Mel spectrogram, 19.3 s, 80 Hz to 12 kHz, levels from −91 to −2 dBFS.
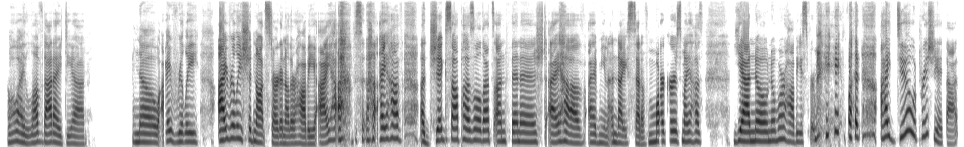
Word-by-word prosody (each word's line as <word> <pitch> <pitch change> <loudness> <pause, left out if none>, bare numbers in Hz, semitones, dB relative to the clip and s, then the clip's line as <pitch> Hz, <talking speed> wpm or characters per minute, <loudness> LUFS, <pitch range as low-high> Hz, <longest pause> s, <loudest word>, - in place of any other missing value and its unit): Oh, 200 +3 -7
I 200 -4 -2
love 185 +5 -3
that 195 +1 +3
idea. 165 -3 -4 0.9
No, 195 -2 -1
I 220 - 0
really 200 -2 -4 0.4
I 235 +1 +10
really 280 0 -1
should 235 -1 -3
not 190 -3 +3
start 165 -1 -2
another 165 0 -1
hobby, 160 -1 0
I 170 +3 +2
have 250 -1 +2
so 230 +3 -8 0.3
I 260 - +5
have 275 -3 +2 0.4
a 215 -2 +3
jigsaw 240 - +2
puzzle 240 -2 0
that's 230 -1 0
unfinished, 210 -2 -2
I 190 0 +3
have 185 -5 +1
I 195 0 -3
mean, 175 -2 -10
a 190 - -6
nice 175 -3 -1
set 160 -3 -1
of 150 +1 -10
markers, 215 +2 +1
my 205 0 -1
hus 210 -1 -4 0.6
Yeah, 210 +1 +6
no, 215 0 +2
no 225 +1 -3
more 265 +2 -2
hobbies 200 -1 -4
for - - -8
me, 295 - +1 0.6
but 315 -1 +5 0.4
I 320 +3 +3
do 350 - 0
appreciate 310 - -6
that. 155 -1 -6
205 Hz, 150 wpm, -22 LUFS, 185-235 Hz, 0.9 s, I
